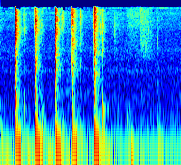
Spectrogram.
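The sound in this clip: Keys clack on a computer keyboard as someone types in audio editing software: five crisp, evenly spaced keystrokes in quick succession, then a few fainter taps at a low overall level.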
